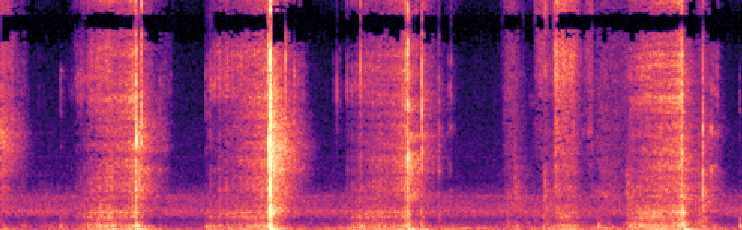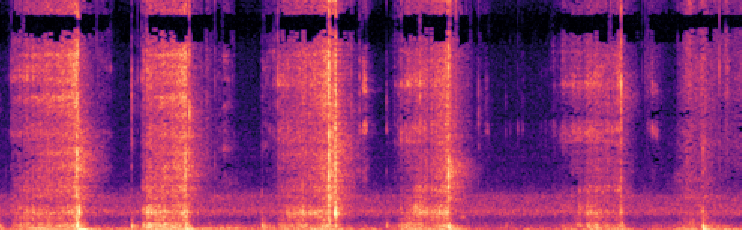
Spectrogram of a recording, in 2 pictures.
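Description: A metal craft knife blade slices repeatedly through a molded, solid kinetic sand figure shaped like a crab, lying on a white table. Each cut makes a soft, gritty, bright crunch that fades quickly, at an uneven pace of roughly one every one to two seconds.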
